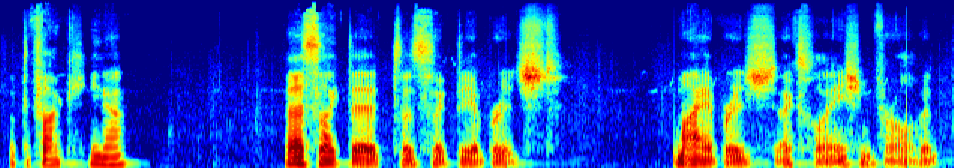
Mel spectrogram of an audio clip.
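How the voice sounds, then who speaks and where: Hoarse, gravelly man chatting on stream. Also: fairly low pitch, level tone, normal speed. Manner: rambling, loose, swears freely. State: tired. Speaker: game streamer. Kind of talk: casual live-stream chat.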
